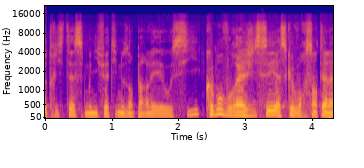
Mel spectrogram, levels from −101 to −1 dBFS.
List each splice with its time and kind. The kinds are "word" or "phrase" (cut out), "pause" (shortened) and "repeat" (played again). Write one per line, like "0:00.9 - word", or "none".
0:02.4 - pause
